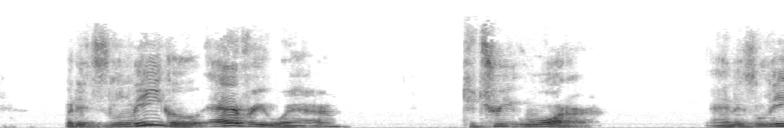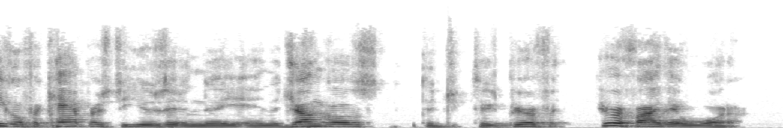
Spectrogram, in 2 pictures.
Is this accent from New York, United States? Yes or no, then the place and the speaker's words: yes; New York, United States; now in Brazil; I live in in a really super rural, at the end of the world here in Brazil. I'm from New York, been down here for 31 years.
